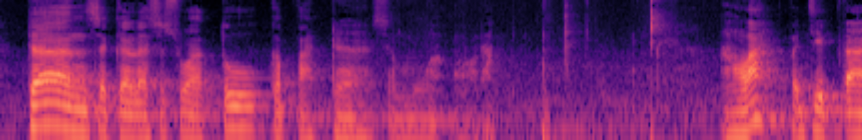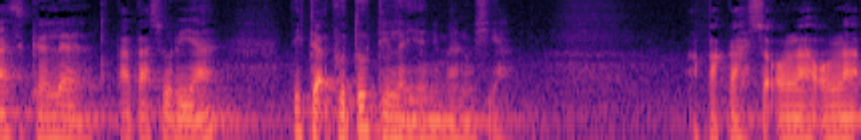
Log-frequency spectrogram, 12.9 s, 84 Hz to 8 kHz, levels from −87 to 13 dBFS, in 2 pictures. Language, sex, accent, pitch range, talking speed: Indonesian, male, native, 90-130 Hz, 80 wpm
